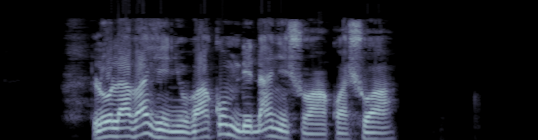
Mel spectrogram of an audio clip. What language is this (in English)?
Taita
